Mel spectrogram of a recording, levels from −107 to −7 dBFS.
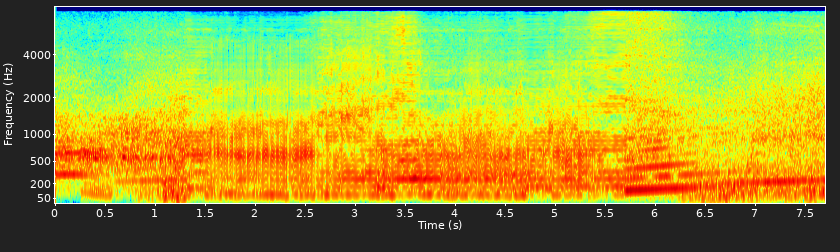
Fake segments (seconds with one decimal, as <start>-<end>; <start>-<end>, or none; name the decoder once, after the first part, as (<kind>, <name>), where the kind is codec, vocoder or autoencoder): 1.3-5.7 (vocoder, HiFi-GAN)

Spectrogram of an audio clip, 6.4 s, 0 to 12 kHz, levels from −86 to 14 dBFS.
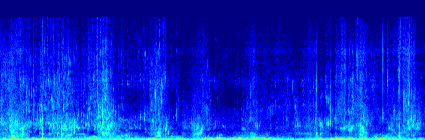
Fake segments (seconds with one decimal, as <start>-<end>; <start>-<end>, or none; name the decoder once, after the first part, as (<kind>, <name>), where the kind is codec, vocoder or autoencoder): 0.0-0.4 (codec, HILCodec); 2.7-3.1; 3.7-6.4

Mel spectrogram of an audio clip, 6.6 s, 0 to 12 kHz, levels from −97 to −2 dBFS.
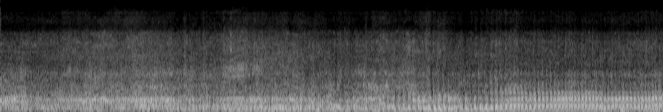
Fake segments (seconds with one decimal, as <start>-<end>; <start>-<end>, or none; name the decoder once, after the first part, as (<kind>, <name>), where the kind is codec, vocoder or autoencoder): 0.6-1.5 (codec, HILCodec); 2.8-4.7

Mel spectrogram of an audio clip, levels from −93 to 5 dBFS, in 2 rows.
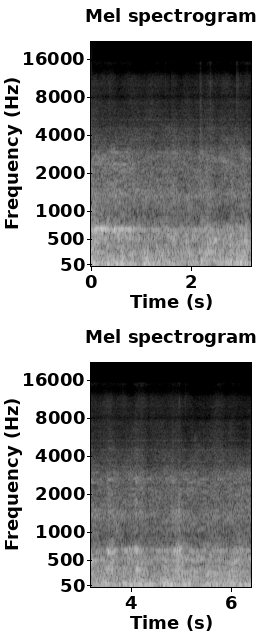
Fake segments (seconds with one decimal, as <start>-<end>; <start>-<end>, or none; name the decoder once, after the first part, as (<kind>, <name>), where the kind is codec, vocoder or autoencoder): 0.0-6.4 (codec, DAC)

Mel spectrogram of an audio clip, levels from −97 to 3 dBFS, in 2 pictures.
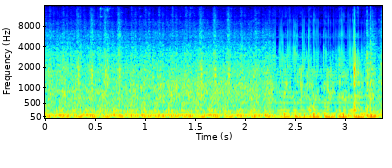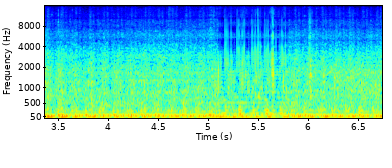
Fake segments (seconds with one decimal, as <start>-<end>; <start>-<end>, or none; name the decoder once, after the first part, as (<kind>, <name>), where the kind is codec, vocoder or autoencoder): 2.3-3.2 (vocoder, BigVGAN v2); 5.1-5.8

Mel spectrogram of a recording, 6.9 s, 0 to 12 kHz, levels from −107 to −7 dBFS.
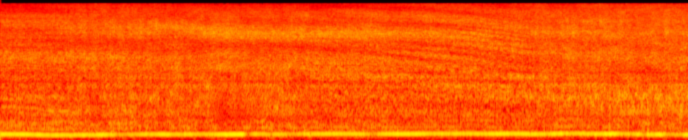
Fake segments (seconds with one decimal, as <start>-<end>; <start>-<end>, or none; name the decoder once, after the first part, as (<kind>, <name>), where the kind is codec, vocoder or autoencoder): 0.7-3.1 (codec, HILCodec); 5.3-6.9

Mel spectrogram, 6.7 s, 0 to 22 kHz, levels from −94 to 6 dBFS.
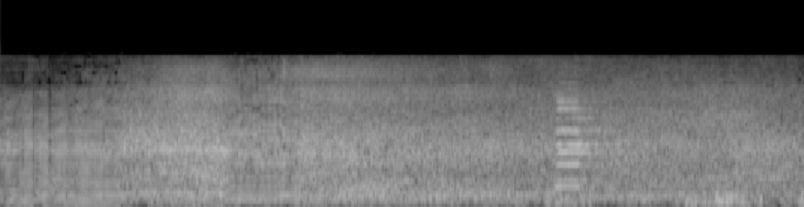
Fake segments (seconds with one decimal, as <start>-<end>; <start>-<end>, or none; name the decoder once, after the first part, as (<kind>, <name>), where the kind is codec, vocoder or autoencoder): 0.0-1.0 (vocoder, HiFi-GAN); 1.9-2.5

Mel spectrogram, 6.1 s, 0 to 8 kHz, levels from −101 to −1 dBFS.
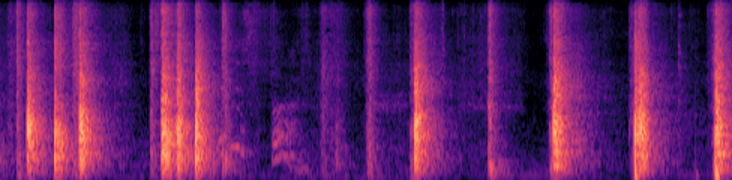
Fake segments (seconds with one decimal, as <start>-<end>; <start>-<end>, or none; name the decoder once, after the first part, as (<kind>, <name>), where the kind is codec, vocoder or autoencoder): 0.5-1.5 (vocoder, Vocos); 2.2-3.7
